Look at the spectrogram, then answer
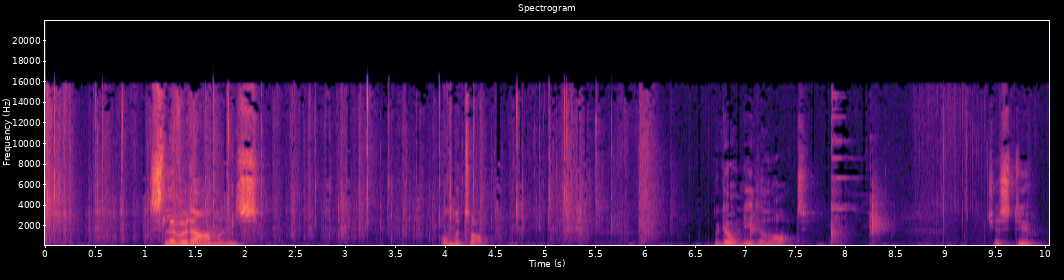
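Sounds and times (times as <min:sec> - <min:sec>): plastic packet crinkling: 0:00.0 - 0:06.4, 0:08.8 - 0:09.6.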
